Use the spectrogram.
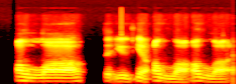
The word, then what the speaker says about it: Allah: as well uh-huh so if you were just working looking at the word allah on its own is a slightly different sound with a law a law but because the previous word dismiss the is leading into it you say bismillah so because it's starting with the if sound you say but you know on its own it would be a law and there's a slightly different tone to the to the l one is like a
